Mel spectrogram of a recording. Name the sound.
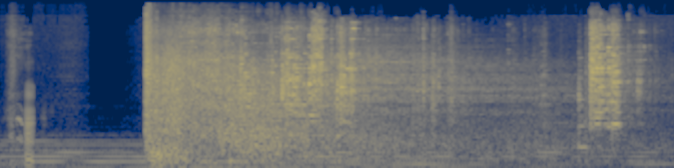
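glass shattering when hit by a bullet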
